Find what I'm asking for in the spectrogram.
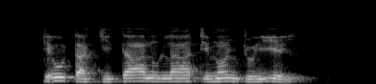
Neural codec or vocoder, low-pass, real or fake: codec, 16 kHz, 4 kbps, FunCodec, trained on Chinese and English, 50 frames a second; 5.4 kHz; fake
